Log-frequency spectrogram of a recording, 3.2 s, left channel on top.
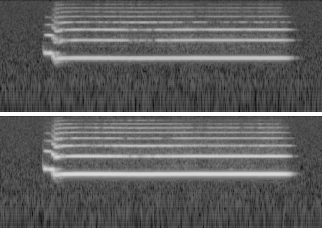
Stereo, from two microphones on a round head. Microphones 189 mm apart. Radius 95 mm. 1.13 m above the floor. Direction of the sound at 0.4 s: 55° right (ahead or behind).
